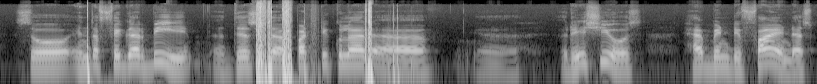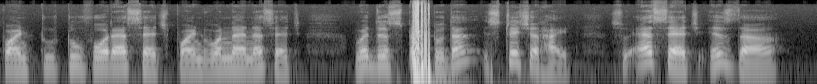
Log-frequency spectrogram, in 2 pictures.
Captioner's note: static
